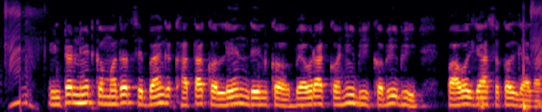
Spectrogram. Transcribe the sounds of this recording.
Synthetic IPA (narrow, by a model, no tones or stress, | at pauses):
iɳʈəɾneʈkeməd̪əd̪sebɛ̃ŋkkʰːat̪akəlend̪enkəbjəbɾakəɦĩbʱikəbʱibʱi | pawəld͡ʒasəkəld͡ʒala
